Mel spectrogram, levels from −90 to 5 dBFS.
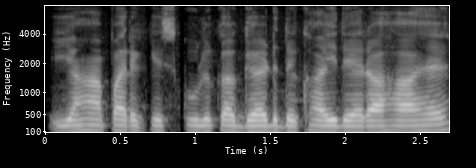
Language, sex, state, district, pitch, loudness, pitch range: Hindi, male, Chhattisgarh, Rajnandgaon, 125 Hz, -22 LUFS, 120-130 Hz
